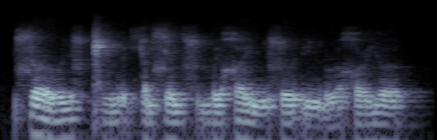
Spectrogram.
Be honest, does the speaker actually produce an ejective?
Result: no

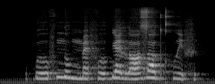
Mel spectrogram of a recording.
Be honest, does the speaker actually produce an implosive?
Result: yes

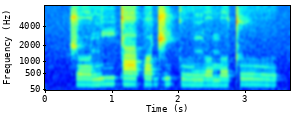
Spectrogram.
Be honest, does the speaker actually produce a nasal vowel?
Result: no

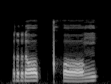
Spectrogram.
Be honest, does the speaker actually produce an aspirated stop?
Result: yes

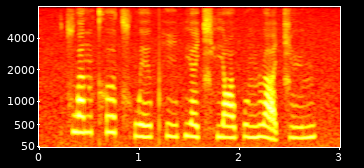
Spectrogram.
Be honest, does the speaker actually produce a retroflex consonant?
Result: yes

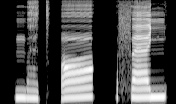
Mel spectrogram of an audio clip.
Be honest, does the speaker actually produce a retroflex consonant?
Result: no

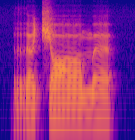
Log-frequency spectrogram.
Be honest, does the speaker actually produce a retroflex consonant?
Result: no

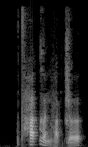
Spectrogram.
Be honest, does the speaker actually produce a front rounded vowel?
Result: no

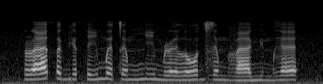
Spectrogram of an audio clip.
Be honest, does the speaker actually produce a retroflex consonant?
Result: yes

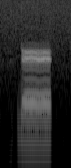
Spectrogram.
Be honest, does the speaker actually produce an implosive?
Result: yes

